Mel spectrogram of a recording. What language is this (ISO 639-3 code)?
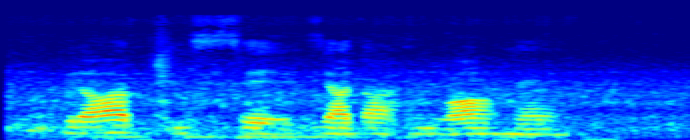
urd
